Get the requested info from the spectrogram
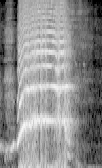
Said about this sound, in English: I'm so sorry for whoever's wearing headphones. This man just screamed in your guys' ears. It was kind of hype.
